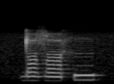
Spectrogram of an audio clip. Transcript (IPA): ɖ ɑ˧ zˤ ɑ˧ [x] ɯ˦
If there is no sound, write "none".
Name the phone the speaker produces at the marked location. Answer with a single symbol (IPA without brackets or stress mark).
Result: x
